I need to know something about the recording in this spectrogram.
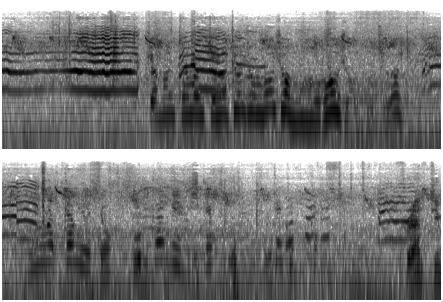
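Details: One of two very hungry cats being fed, one hugging feet and the other slapping a hand: a run of arched, wavering meows, some drawn out, others short and repeated, over a person's coaxing voice and background music.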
